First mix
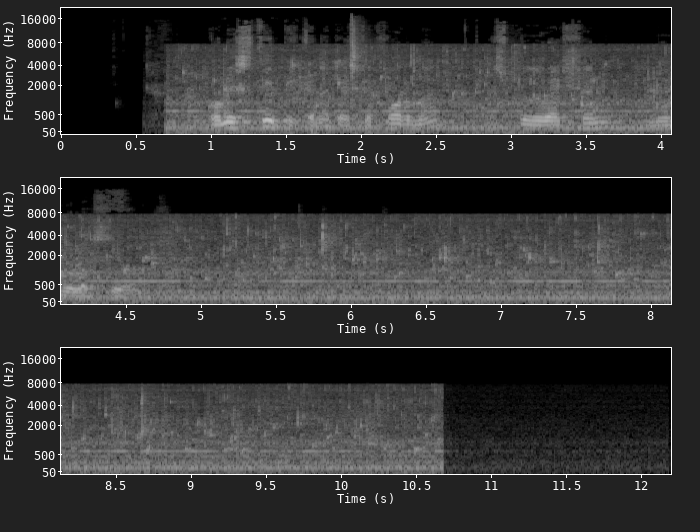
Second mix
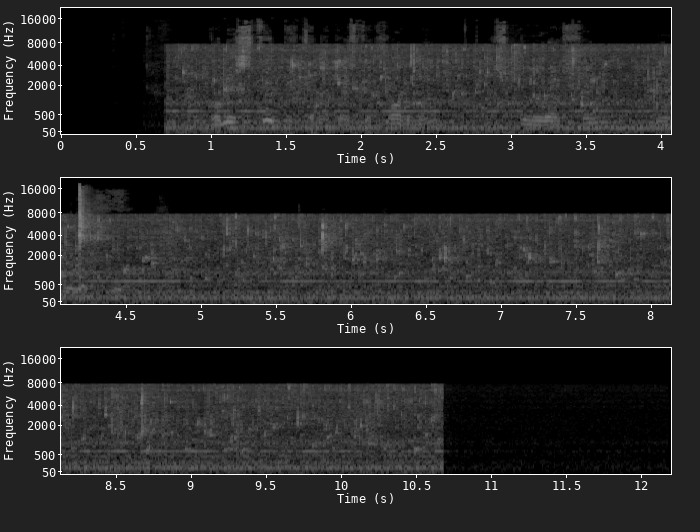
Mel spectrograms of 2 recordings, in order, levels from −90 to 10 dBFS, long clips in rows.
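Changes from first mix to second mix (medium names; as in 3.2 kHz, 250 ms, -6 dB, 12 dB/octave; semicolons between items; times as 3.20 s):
speech -7.5 dB; second sound: entry +2.25 s; master: add pre-emphasis filter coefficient 0.9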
